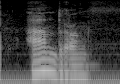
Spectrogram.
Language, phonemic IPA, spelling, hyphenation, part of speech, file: Dutch, /ˈaːn.drɑŋ/, aandrang, aan‧drang, noun, Nl-aandrang.ogg
- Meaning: 1. urge, inclination 2. insistance, urging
